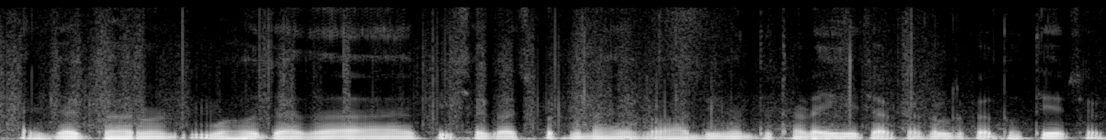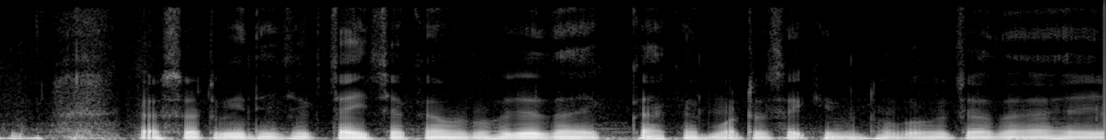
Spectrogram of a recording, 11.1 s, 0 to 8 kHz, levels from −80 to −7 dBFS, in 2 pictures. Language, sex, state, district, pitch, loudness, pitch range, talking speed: Chhattisgarhi, male, Chhattisgarh, Jashpur, 95 Hz, -16 LUFS, 95-100 Hz, 110 wpm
